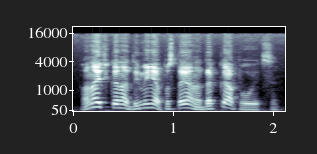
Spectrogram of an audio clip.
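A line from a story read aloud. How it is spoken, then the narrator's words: Offended complaining. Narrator (Russian): обиженно пожаловался Вовка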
